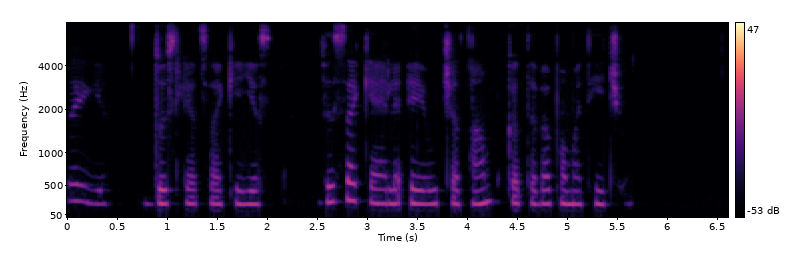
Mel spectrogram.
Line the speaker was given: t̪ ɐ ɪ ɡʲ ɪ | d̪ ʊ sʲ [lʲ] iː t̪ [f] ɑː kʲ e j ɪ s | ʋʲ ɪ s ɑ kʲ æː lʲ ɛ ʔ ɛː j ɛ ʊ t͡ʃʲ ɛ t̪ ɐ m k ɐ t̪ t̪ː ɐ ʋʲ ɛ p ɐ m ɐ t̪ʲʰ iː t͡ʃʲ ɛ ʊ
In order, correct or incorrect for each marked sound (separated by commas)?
correct, incorrect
